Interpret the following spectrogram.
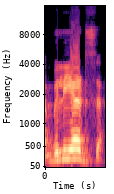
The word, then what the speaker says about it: billiards: Yeah, billiards. Billiards. Actually, here the word ends with s, but it pronounced as z.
